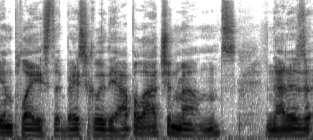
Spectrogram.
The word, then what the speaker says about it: Appalachian: place that basically the Appalachian Mountains and that is how it's that is how it's pronounced by the majority of people who live in what we call Appalachia um that run right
